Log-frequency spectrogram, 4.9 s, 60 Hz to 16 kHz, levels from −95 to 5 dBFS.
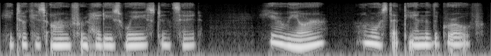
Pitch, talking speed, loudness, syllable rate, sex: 185 Hz, 230 wpm, -17 LUFS, 6.1 syllables/s, female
